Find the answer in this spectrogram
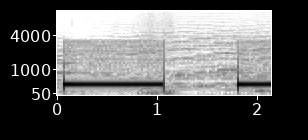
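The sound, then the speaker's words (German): Telephone ringback tone on a call to a Munich number: a steady mid-pitched hum lasting about a second, a short silence, then a second ring starting that runs to the end. “Aus München ist die Telefonnummer und ich versuche einfach mal mein Glück.”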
